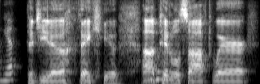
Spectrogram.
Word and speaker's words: Cogito: Cogito. Yep. Cogito, thank you.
